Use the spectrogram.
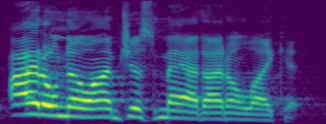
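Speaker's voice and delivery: loud, petulant blurt fading out; a member answering the pastor, loud and sulky; mock sulky anger. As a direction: play the member who can't explain. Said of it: "And they say".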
